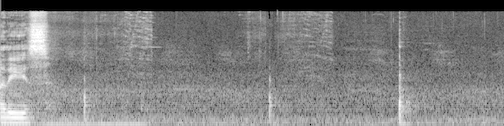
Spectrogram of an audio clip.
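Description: A knife slices through a sausage and taps a wooden board.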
